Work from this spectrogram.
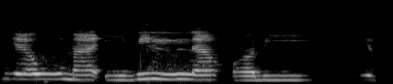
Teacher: अगर रा साकिन आ जाए और उससे पीछे या साकिन हो तो फिर रा बारीक पढ़ा जाता है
